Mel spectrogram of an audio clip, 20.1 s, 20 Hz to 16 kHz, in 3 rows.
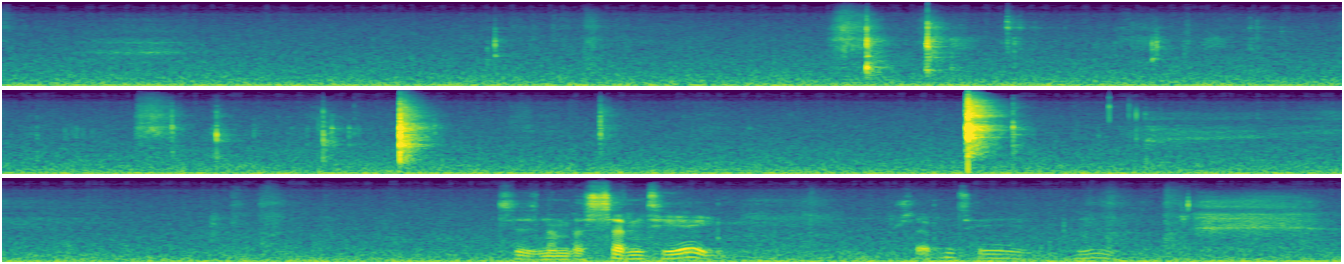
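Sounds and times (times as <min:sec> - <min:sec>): airsoft rifle metallic clicks: 0:11.5 - 0:11.9.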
